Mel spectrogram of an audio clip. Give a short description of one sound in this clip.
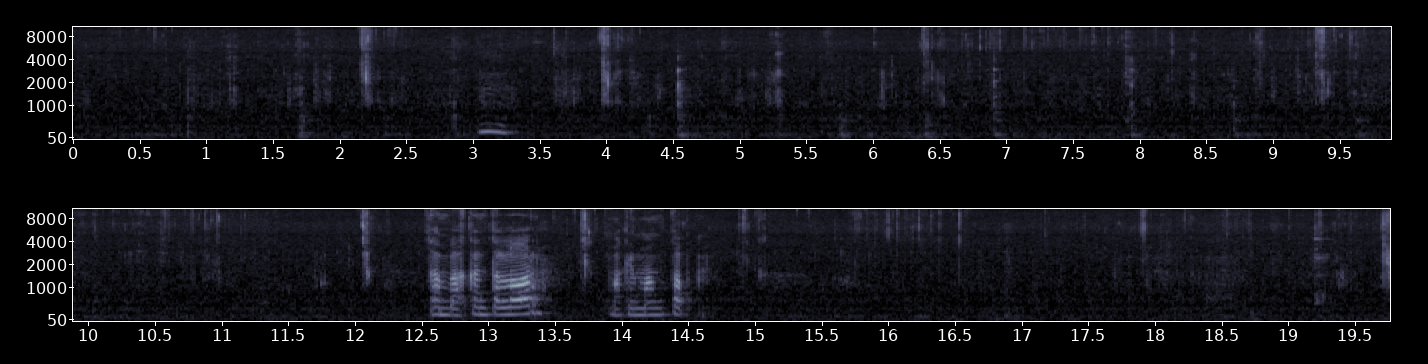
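A woman chews and slurps noodles close to a microphone.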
